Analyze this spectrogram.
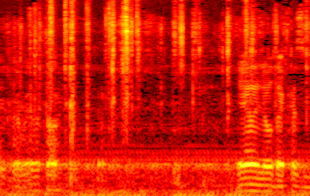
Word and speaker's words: Tyranitar: Tyranitar, right? That's how you say it, Tyranitar?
